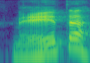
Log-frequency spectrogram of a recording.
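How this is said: It is said in a Canadian accent.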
